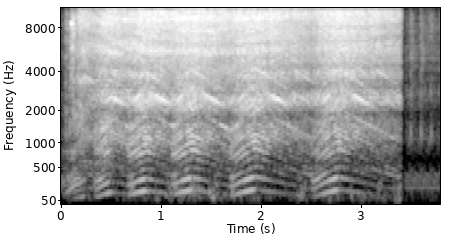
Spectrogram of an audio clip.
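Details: Stihl MS170 chainsaw that doesn't run well, fuel checked clean with no water and bar oil full: revs rise and fall in uneven surges about three times a second, never steady. Surging, uneven running, cause not yet confirmed.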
